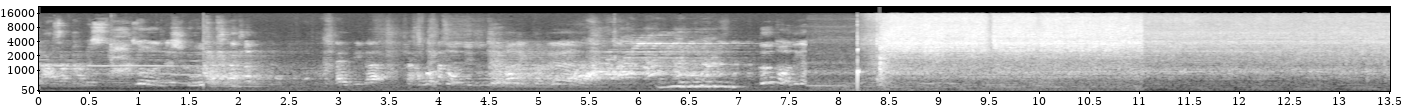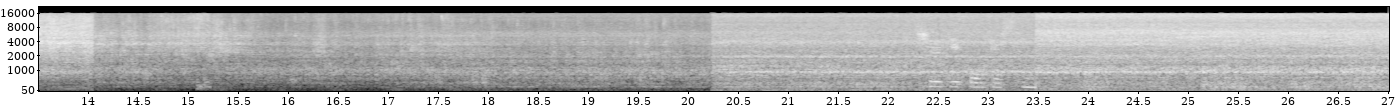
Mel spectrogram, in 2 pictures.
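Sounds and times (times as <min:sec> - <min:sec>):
tap water pouring into bathtub: 0:09.5 - 0:20.2.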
